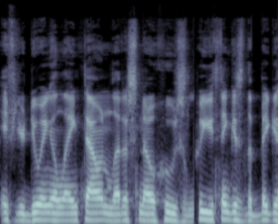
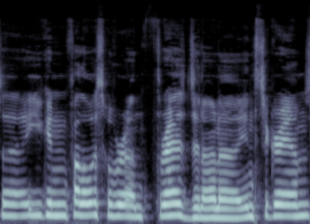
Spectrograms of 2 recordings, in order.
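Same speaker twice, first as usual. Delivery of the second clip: teasing, mocking put-on voice, pitched up; 8 semitones higher than usual. Demonstrating on a podcast how you did the social media plug, mocking Josh's imitation voice. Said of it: "more like this".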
